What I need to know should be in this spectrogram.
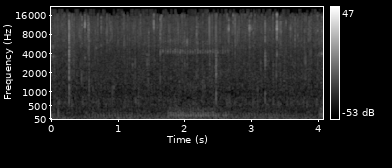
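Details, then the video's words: Sleeping house cat by a rainy window and fireplace. A short burst of low, vibrating purr swells in the middle, accompanied by crackling fire pops and faint rain. "Purring Cat"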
